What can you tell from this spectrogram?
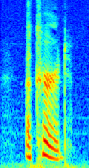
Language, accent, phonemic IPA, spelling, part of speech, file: English, US, /əˈkɝd/, occurred, verb, En-us-occurred.ogg
- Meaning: 1. simple past and past participle of occur 2. simple past and past participle of occurre (obsolete form of occur)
